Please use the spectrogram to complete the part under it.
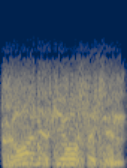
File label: voice message radiator damaged, serbian crew tanks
